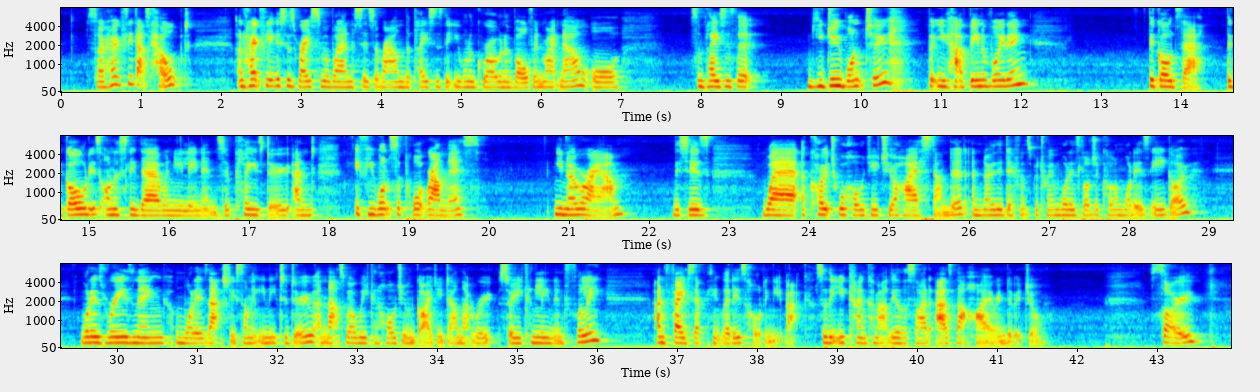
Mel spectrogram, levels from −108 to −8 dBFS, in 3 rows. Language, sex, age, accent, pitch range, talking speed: English, female, 20-39, British, 185-215 Hz, 195 wpm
